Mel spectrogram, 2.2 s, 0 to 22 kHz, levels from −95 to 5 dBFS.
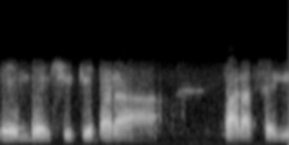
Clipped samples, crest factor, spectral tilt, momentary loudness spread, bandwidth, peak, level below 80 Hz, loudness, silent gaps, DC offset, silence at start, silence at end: under 0.1%; 20 dB; -8 dB/octave; 9 LU; 4 kHz; -6 dBFS; -86 dBFS; -25 LUFS; none; under 0.1%; 0 s; 0 s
